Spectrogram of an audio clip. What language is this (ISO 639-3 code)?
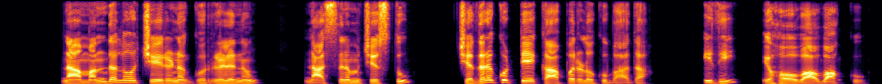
tel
